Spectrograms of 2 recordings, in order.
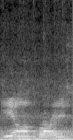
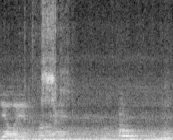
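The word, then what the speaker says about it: Guillain-Barré: finally diagnosed me with guon Beret syndrome some people pronounce it Gillian Beret it's one of the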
